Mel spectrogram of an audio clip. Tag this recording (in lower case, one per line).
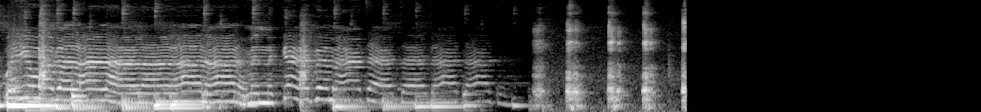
oink
music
